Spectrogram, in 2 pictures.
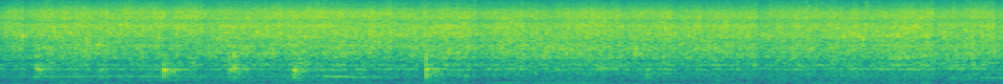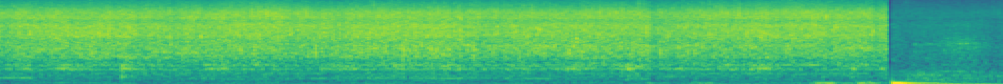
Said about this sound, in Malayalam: ഈ ഇഞ്ചി വെളുത്തുള്ളി പേസ്റ്റ് നന്നായിട്ടൊന്ന് നമുക്ക് മൂപ്പിച്ചെടുക്കാം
